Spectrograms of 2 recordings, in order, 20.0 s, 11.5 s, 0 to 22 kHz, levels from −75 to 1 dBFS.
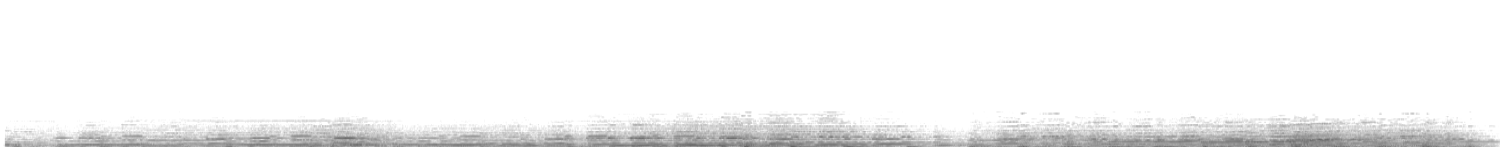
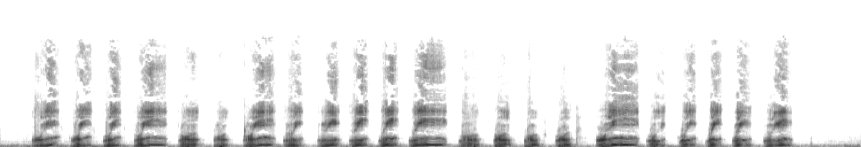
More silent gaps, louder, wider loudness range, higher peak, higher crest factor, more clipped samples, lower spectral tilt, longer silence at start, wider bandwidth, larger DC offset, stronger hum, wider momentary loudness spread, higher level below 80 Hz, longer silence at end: neither; second, -37 LUFS vs -20 LUFS; first, 5 LU vs 1 LU; second, -20 dBFS vs 0 dBFS; about the same, 16 dB vs 20 dB; neither; about the same, -5 dB/octave vs -4.5 dB/octave; about the same, 0.05 s vs 0.15 s; second, 5.6 kHz vs 16.5 kHz; neither; neither; first, 9 LU vs 6 LU; second, -52 dBFS vs -36 dBFS; about the same, 0 s vs 0 s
